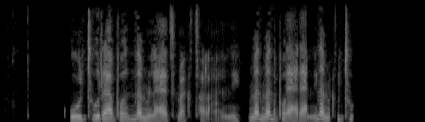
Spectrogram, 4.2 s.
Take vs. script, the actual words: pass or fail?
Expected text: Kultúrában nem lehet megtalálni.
fail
